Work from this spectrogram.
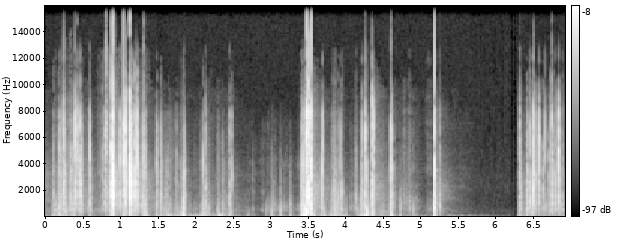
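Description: A heap of small, hard, sugar-shelled candy-coated peanut M&Ms is stirred with a thin wooden stick, so the candies shift and click against each other. Dense, bright clicking and rattling comes in irregular bursts, with short pauses and a near-silent gap before a final flurry. The sound is crisp and dry with almost no low end.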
